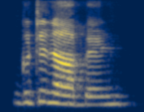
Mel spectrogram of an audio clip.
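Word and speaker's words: Guten Abend: मान लो अगर आप इवनिंग में मिल रहे हो तो हम उसे विश करेंगे गुडन आबेंड.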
